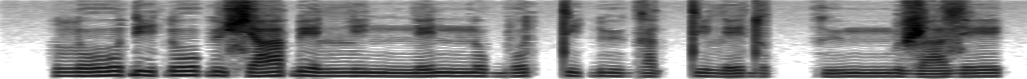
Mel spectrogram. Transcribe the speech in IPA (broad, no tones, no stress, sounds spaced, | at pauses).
l o ɗ i ɗ o ɠ ʏ ɕ a ɓ e lː i nː e nː o b o tː i ɠ ʉ ɡ a tː i l e d o kː ʉ mː ʉ ʐ a z e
